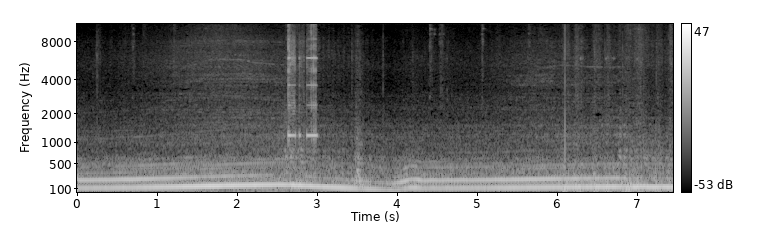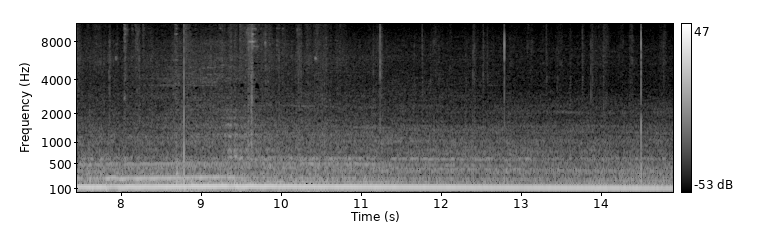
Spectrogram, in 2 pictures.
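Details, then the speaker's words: Engine idling high, suspected not getting boost (possible boost leak); revs climb then sharp metallic clicks as revs drop during a gear change after high rpm; cause suspected, not confirmed. "number three i can hear a funny click when i shift"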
